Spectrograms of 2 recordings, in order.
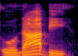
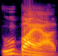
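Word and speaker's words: Ubaid: so we got this then we got the unabi the or ubayad my bad I said it wrong the ubayat figurine the lizard people figurines pre-summerian dated uh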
